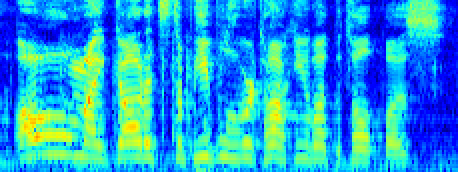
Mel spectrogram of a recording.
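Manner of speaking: high excited gasp; loud, high excitement. Real, not acted. Excited gamer reaction.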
